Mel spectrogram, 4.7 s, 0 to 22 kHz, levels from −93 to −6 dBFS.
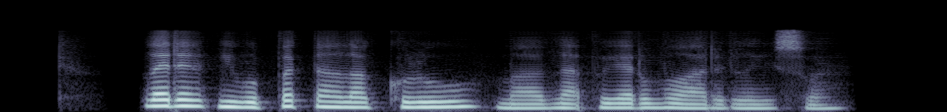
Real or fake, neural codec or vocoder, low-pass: fake; codec, 16 kHz, 0.2 kbps, FocalCodec; 7.2 kHz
